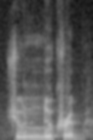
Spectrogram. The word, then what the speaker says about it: Sennacherib: It's not pronounced the way it looks. Trust me on that one. Sennacherib. I mean, it's spelled like Sennachierib, but it's pronounced Sennacherib.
